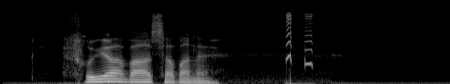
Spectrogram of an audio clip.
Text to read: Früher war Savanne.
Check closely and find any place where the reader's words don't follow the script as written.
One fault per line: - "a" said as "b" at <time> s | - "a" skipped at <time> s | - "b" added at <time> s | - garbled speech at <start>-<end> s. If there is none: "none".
none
